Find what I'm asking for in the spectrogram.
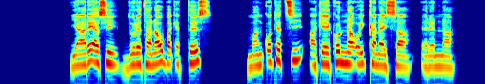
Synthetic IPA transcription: jaːɾɛɐsɪd̪ʊɾɛt̪ɐnɐwbɐkʼɛt̪ːe̞ːs | mɐŋkʼːɔt̪ɛt͡sːɪɐke̞ːkɔnːɐɔjkːɐnɐjsːɐɛɾɛnːɐ

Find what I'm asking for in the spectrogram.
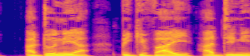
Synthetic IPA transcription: adʱonia | bʱiɡʱivaiɦadʱini

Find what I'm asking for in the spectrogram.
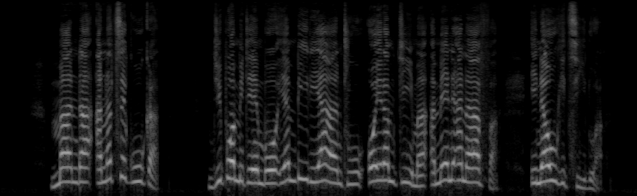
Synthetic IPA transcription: mandaʔanat͡sʰɛk̬uka̰ | ndipɔmitɛmbɔjambiɾijaːntʰuɔjɛɾam̩timaʔamɛnɛanafa̰ | inawukit͡sʰiːɗwa̰

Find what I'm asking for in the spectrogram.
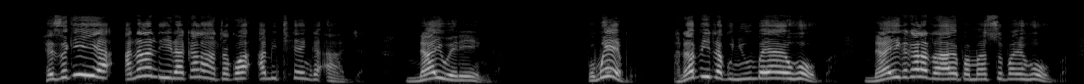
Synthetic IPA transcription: hɛzɛkijaanalandiɾakalatakwaʔamitʰɛŋɡaʔad͡ʒa | naiwɛɾɛːŋɡa | pɔmwɛpɔ | anap̬itak̬uɲumbajajɛɦɔva̰ | naikakalatajɔpamasɔp̬ajɛɦɔːva̰

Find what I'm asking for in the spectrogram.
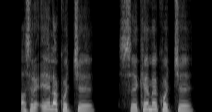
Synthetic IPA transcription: ʔɐsɪɾɐʔeːlɐkɔt͡ʃːɛ | sɛkɛmɛkɔt͡ʃːɛ

